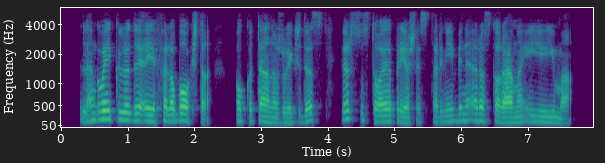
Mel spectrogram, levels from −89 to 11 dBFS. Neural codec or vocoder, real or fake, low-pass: codec, 24 kHz, 0.9 kbps, WavTokenizer, medium speech release version 2; fake; 5.4 kHz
